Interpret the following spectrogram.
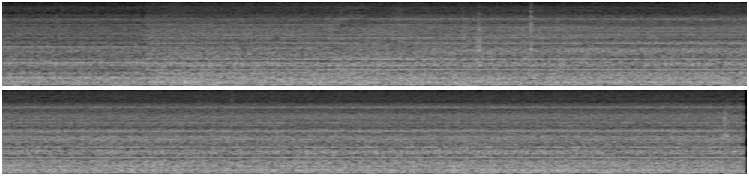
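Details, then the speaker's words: Worcester Greenstar Ri boiler, gas valve turned anticlockwise while adjusting air/gas ratio: steady fan hiss with no burner roar building — burner not igniting after adjustment, further tuning needed. "doesn't sound like it's firing at all now, so I might need to make some more adjustments on there."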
